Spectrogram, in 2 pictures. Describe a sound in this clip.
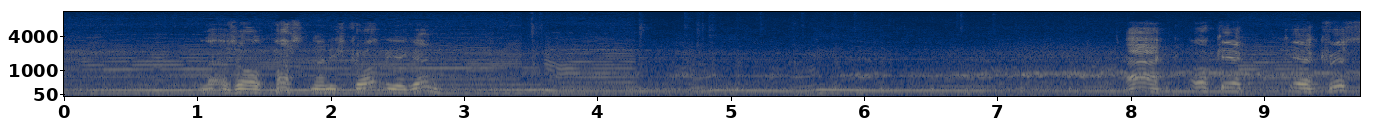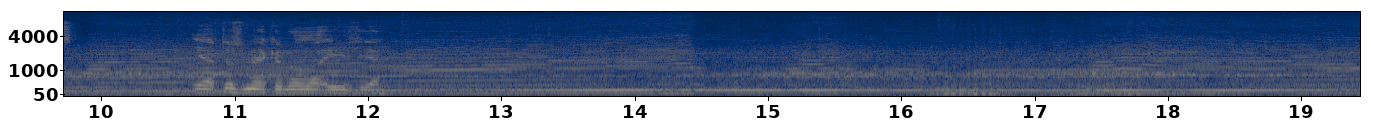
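A racing car engine drones steadily and shifts pitch with gear changes.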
